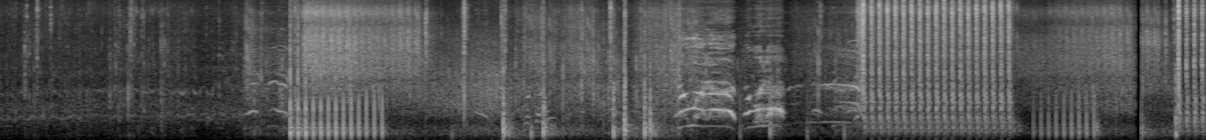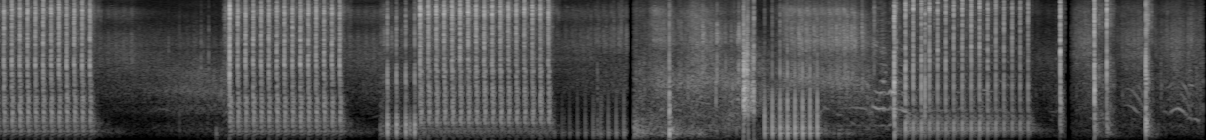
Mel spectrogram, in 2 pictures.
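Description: Machine gun firing repeated bursts of automatic fire, each burst lasting about one to two seconds with short pauses between.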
